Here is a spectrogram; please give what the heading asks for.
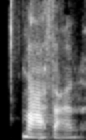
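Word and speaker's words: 麻烦: Mafan.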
